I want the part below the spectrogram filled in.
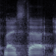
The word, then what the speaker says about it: Neistat: Neistat, yeah.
